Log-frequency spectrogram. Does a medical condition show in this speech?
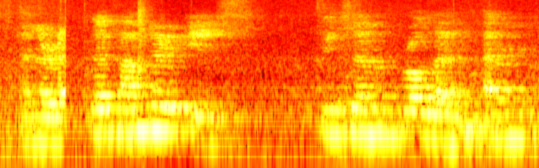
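Yes: cerebral palsy.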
